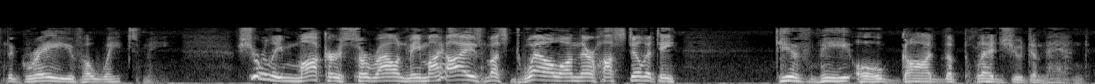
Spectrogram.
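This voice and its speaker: Here the same lament comes from an actor with a mid-range voice, playing a worn-out, grieving righteous man who pleads with God in a despairing, anguished, stretched-out delivery for a dramatized scripture audiobook. The sound is dull lo-fi, recorded in an echoing room.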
